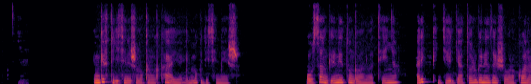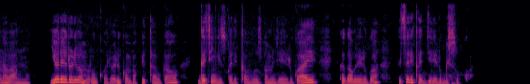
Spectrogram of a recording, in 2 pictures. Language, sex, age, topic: Kinyarwanda, female, 18-24, education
